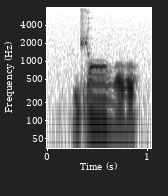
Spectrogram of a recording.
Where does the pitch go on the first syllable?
low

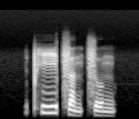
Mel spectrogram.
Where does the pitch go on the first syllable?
high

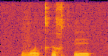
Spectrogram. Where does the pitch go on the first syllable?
low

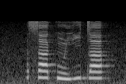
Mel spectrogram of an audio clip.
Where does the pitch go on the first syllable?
high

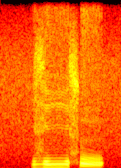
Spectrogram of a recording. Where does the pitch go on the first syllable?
high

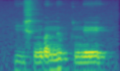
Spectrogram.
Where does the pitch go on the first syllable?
low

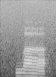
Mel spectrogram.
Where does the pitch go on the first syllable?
low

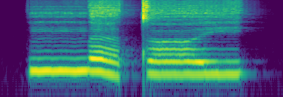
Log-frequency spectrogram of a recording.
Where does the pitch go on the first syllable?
falling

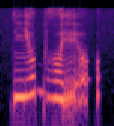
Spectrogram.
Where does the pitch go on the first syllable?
rising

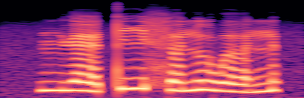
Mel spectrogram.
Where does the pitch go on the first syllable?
low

